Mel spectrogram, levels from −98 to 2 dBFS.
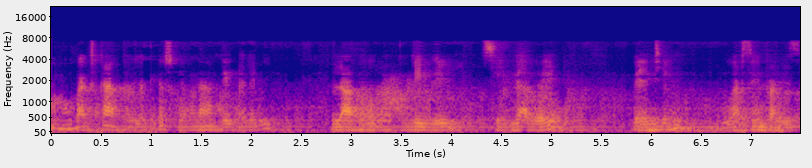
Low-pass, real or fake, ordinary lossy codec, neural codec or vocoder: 7.2 kHz; fake; none; codec, 16 kHz in and 24 kHz out, 0.6 kbps, FireRedTTS-2 codec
